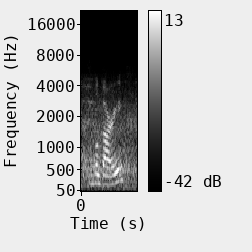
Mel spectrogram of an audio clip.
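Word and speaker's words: Bvlgari: I believe the V is silent. It's like vulgar, but it's supposed to be like Bulgari.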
